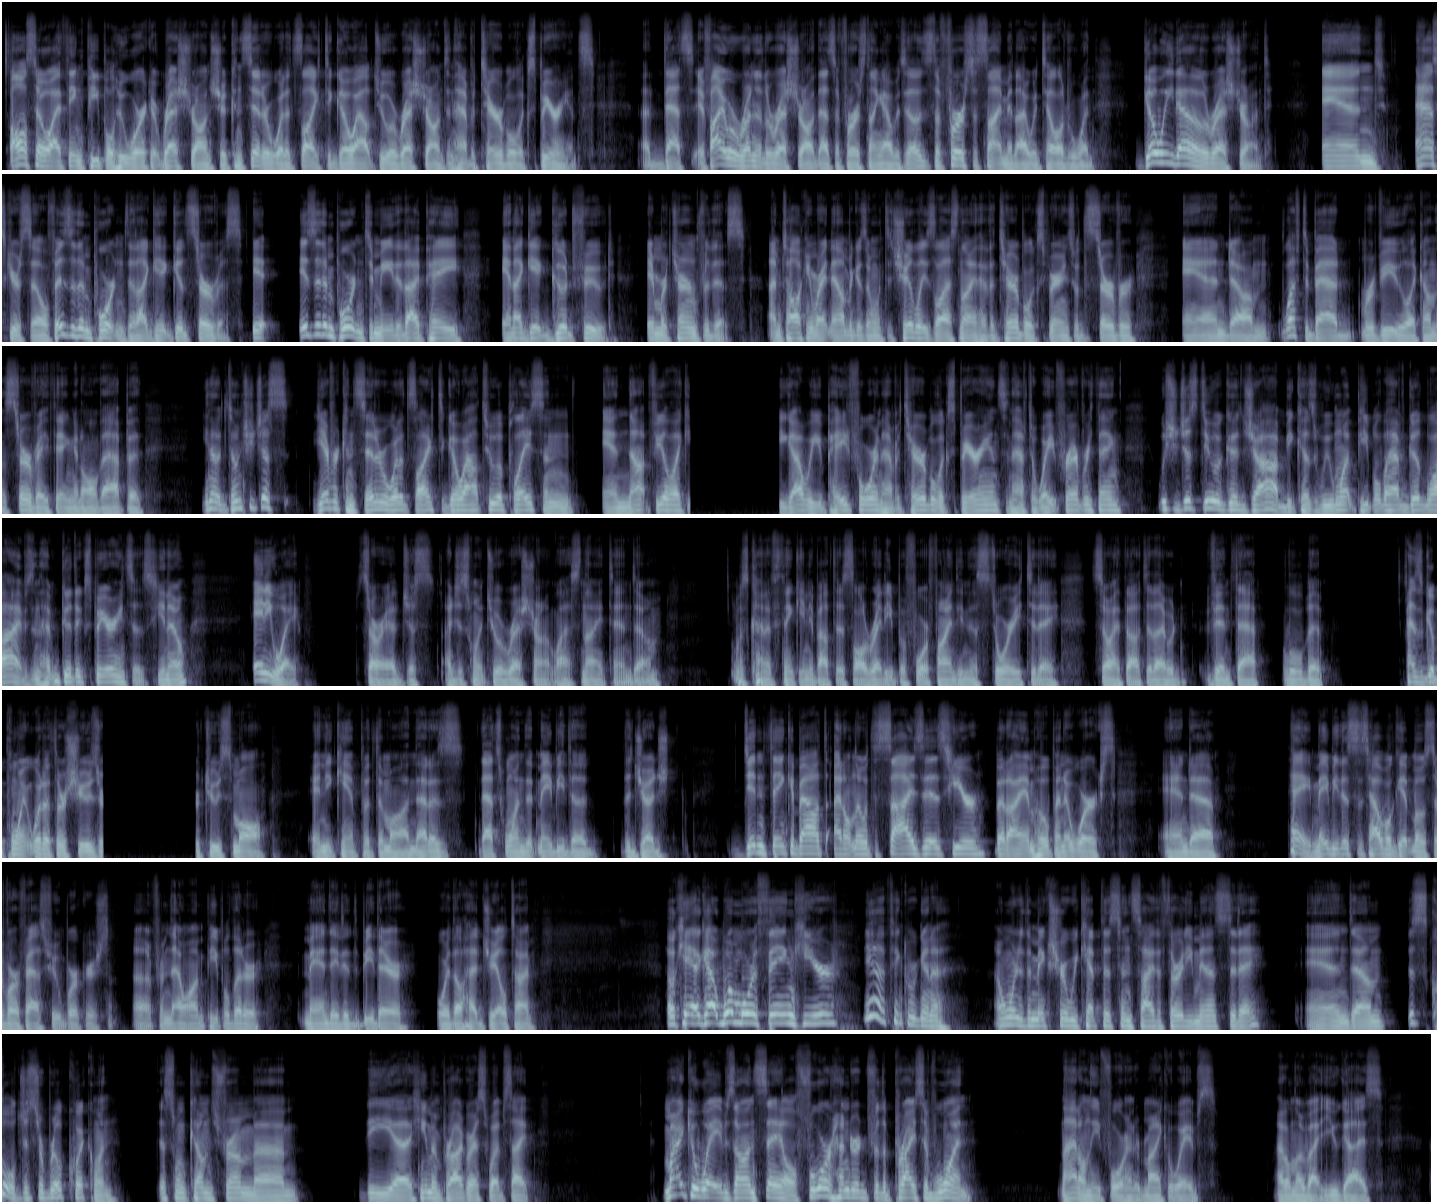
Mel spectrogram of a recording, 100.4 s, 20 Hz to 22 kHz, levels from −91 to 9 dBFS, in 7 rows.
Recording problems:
audio cutting out; at 36 s for 1 s and at 58 s for 1 s

